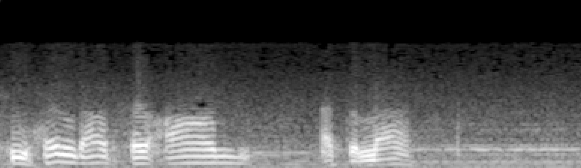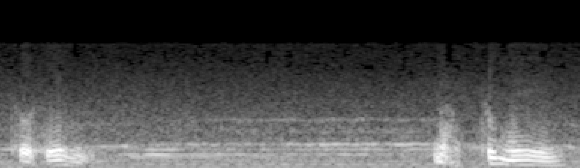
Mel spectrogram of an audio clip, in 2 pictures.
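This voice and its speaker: A thin, band-limited radio drama recording with music, and a husband wracked by grief and blame. He speaks slowly and haltingly in a mid-pitched, anguished voice. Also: expressive, phone-quality sound. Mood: stricken, bitter. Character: grief-stricken, self-blaming husband in gothic tale. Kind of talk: melodramatic radio drama acting.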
